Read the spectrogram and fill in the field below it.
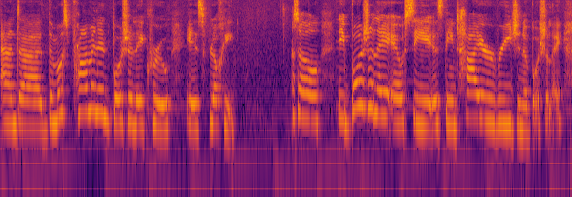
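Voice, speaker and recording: At a moderate pace, a woman talks in a high pitch with ordinary pitch variation and very even loudness over noticeable background noise. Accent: American. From United States. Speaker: wine video host. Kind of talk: educational vlog.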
